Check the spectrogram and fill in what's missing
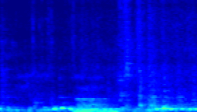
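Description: A pigeon coos nearby during a breeding season in a loft, a soft, low throaty call rising and falling over about a second with faint background noise.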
